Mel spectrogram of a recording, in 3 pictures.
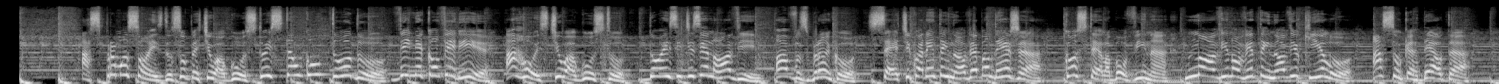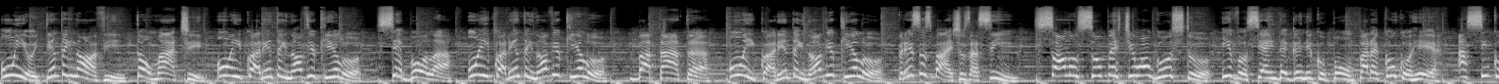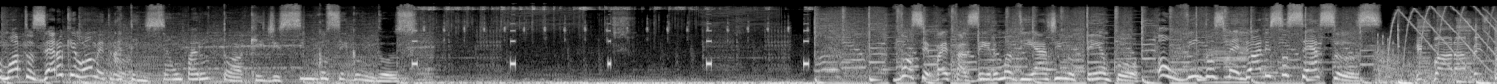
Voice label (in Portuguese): locutora; voxmidia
